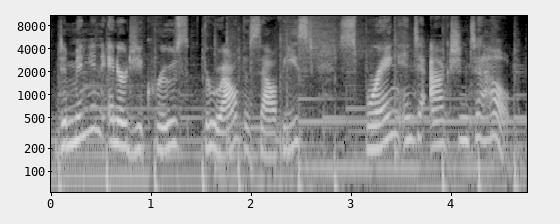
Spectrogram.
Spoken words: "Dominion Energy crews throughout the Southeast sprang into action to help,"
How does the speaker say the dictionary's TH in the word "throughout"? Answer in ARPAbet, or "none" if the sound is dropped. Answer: TH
